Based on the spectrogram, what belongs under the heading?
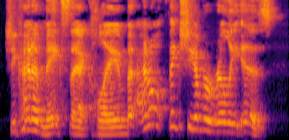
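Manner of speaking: ordinary talk, nothing marked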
